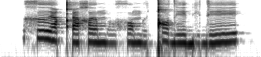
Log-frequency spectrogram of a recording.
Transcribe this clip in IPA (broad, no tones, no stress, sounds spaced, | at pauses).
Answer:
x əː e̯ qʼ e χ əː m ɔ̤ x ɔ m ə̤ ǃ ɔ d eː bʲ e̤ d eː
